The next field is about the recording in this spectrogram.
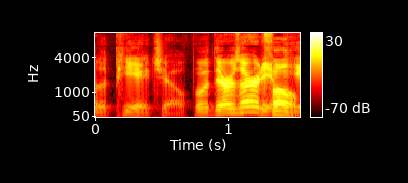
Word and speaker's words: pho: Yeah, even though it's pho. I don't want to be that guy, but proper pronunciation is important.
